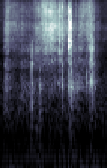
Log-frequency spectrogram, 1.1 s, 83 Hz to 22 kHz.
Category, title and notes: Sound effects > Objects / House appliances
OBJBook-Blue Snowball Microphone Comic Book, Page, Turn 02 Nicholas Judy TDC
Turning a page of a comic book.
Blue-brand, Blue-Snowball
